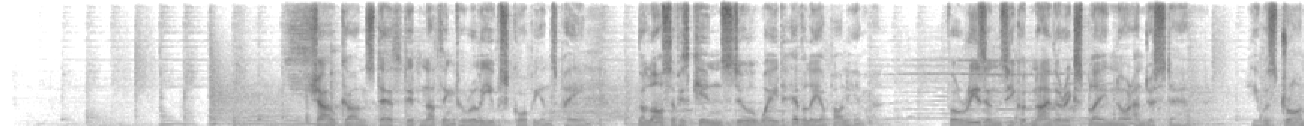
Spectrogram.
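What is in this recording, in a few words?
music voice-over endings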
